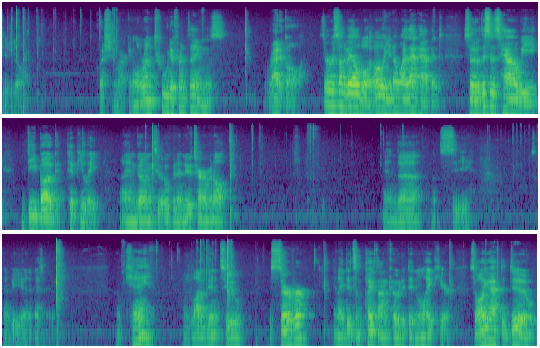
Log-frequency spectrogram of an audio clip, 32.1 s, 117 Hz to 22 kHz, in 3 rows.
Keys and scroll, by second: 0.0-0.9 typing, 1.2 Up, 1.4 Right, 2.0 shift+/, 2.2 shift+Return, 3.2 Return, 15.3 super+n, 16.2 super+Up, 16.8 Up, 17.8 Down, 20.7 Up, 22.5 Return, 25.0-26.1 typing.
